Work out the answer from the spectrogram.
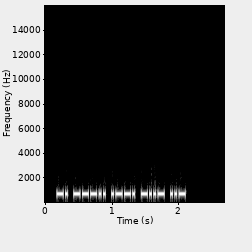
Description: Morse code, heard as a keyed tone, about 38 wpm, 700 Hz. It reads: N8PXU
